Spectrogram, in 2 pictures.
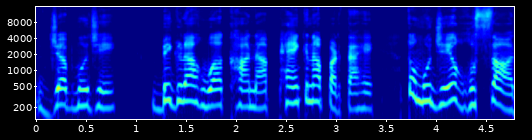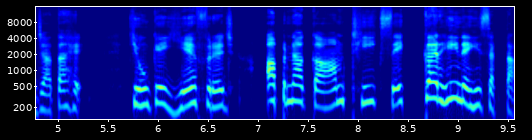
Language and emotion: Urdu, angry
